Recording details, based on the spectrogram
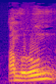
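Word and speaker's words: عمرو: As you can see, the proper name Amrun is written with waw, which is not pronounced.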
